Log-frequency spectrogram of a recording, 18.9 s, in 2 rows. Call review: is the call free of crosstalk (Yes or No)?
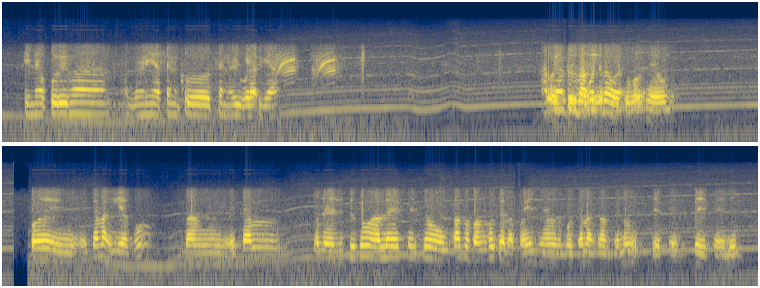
No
